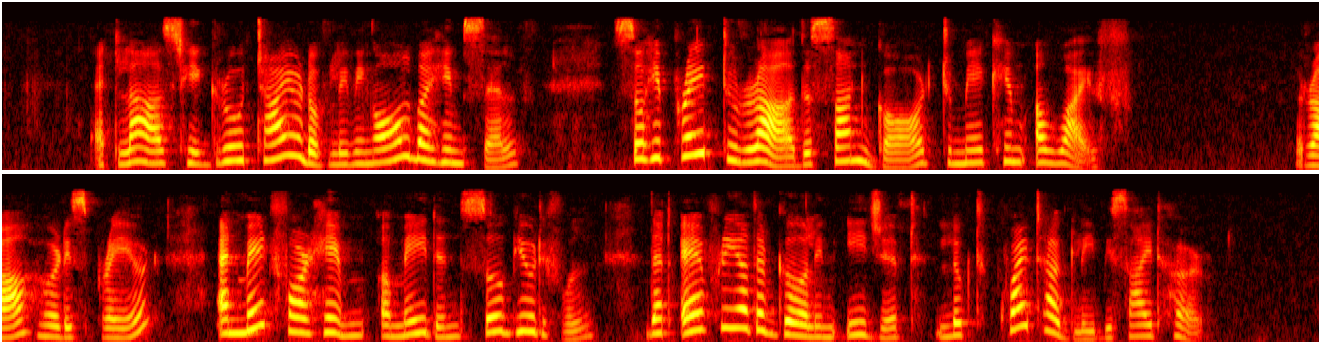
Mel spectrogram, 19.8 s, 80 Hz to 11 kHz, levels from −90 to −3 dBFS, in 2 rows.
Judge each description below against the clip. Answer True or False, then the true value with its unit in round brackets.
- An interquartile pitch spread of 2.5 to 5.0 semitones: False (5.4 semitones)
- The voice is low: False (240 Hz)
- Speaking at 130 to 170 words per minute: True (140 wpm)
